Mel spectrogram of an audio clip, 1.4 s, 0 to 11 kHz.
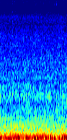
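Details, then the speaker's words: Great Wall Hover H5 4D20 diesel, freshly rebuilt after a timing belt break, driving with windows closed and temperatures normal: a soft, even engine drone under steady winter-tyre rumble, with no knocks or rattles. Engine runs smoothly. "Ну это не критично в целом автомобиль едет прям приятненько хорошо мотор работает очень мягко приятно его Я думаю в принципе вам сейчас слышно"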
